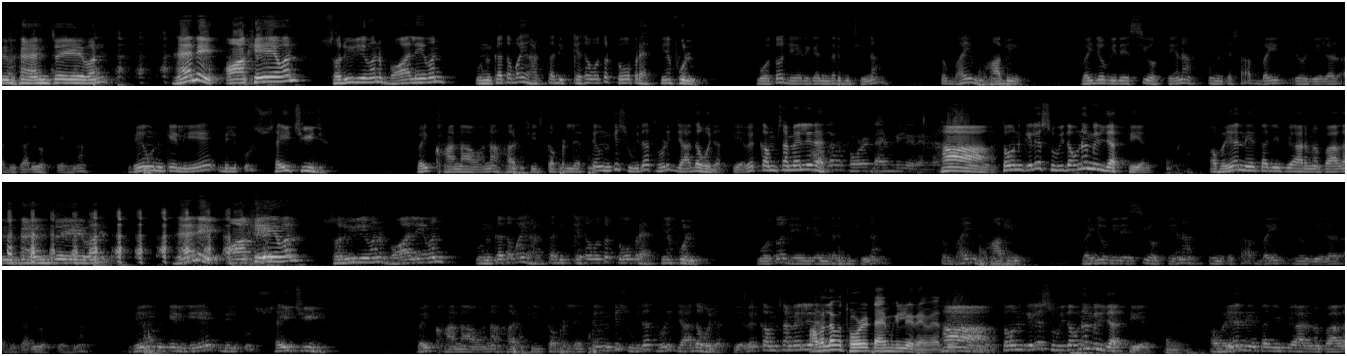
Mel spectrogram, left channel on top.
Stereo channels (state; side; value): normal; both; correlation 0.59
